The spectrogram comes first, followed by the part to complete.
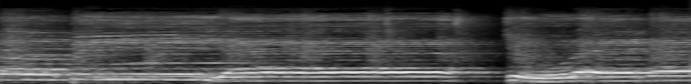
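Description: Voices singing a slow worship song in long held notes, several pitches sounding together. The notes shift about a second in, and there is a short break for breath near the end.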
